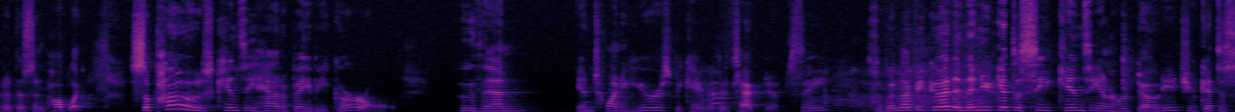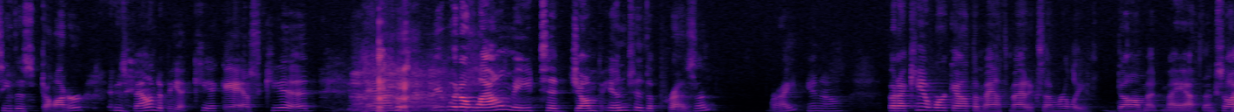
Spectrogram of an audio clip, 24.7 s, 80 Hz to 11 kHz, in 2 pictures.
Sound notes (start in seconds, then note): 15.8 laughter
